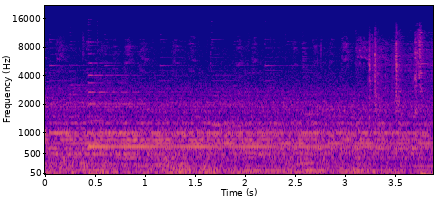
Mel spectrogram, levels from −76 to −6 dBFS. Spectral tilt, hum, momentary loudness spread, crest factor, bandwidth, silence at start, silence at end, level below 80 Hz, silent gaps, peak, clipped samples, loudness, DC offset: -4 dB/octave; none; 3 LU; 14 dB; 16 kHz; 0 s; 0 s; -46 dBFS; none; -20 dBFS; under 0.1%; -35 LUFS; under 0.1%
